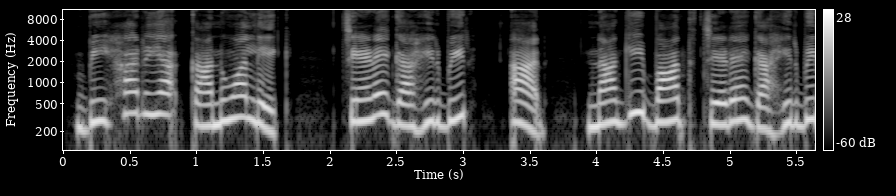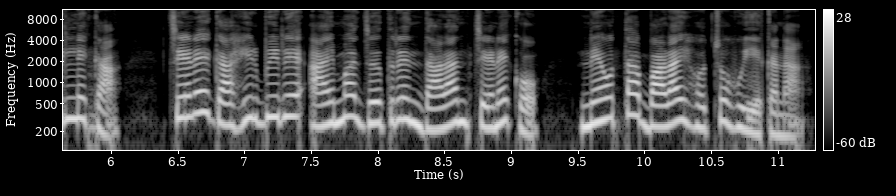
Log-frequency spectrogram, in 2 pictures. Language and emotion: Santali, neutral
